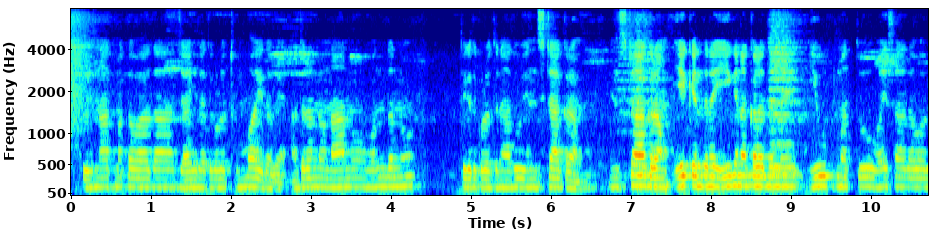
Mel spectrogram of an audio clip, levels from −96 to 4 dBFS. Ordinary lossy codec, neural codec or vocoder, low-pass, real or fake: none; none; none; real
